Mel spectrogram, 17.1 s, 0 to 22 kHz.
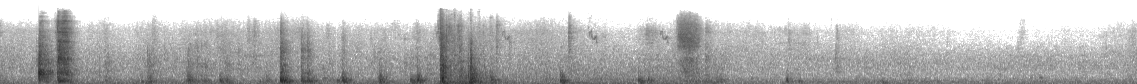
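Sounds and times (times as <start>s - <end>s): knocks and thumps: 4.2s - 7.8s.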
